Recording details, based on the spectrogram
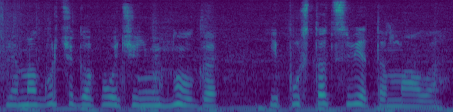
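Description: A woman talks casually about her crops while filming outdoors. Her voice is at an ordinary pitch, chatty and homely. The phone recording outdoors has clear background noise. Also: normal speed. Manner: chatty, homely, with loving diminutives. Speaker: vlogger showing her garden. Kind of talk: casual vlog commentary. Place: outdoor rural garden and yard. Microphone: phone camera held while filming.

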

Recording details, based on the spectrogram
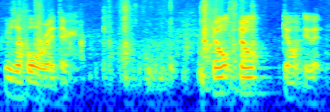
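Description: A man's voice: mid-range voice, moderate pace. A man exploring an abandoned underground mine, talking casually and wryly, cautious and curious. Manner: relaxed, cautious, wry and curious. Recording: noisy mine tunnel recording.

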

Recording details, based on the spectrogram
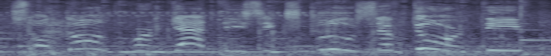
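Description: Very high boyish voice, huckster tour guide, salesy patter, game music underneath. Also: female voice, unhurried. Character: fast-talking young boy huckster tour guide. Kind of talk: video game voice acting.

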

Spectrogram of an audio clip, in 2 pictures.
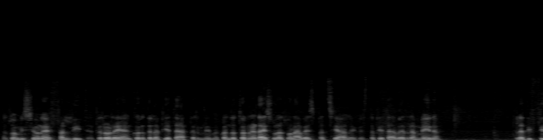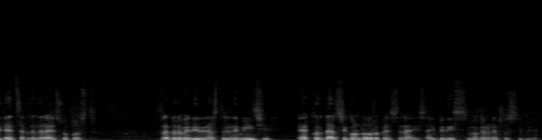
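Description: An actor playing a weary, resigned exile from Earth in a 1960s television drama, speaking in a measured, grave way. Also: male voice, extremely low pitch, slightly rough, heavily acted. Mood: accusing, fatalistic. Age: middle-aged. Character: weary, resigned, fatalistic man exiled on another planet. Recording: noisy old 1960s TV broadcast soundtrack.

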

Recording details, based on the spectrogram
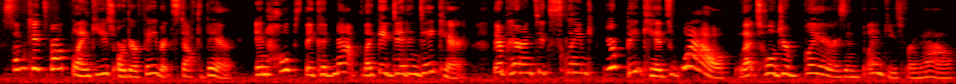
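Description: A woman in her twenties, a kindergarten teacher, reading a picture book aloud to young children in an expressive, sing-song way. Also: high-pitched, unhurried, few pauses. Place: small indoor room with decorated walls.

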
